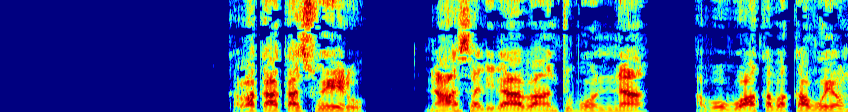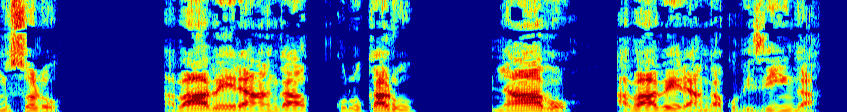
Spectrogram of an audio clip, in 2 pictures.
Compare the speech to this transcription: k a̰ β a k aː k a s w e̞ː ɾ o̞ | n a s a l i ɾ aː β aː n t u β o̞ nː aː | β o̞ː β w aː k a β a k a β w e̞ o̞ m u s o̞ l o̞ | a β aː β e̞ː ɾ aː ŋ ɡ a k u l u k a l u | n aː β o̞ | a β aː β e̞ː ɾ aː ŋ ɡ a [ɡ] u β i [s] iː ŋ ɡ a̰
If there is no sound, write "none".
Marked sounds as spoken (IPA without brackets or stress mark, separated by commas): k, z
